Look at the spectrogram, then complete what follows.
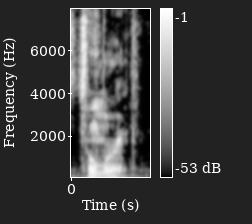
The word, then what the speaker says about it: turmeric: man all right and it's spelled turmeric but you know everybody says turmeric you know what I'm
